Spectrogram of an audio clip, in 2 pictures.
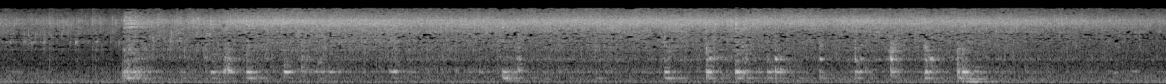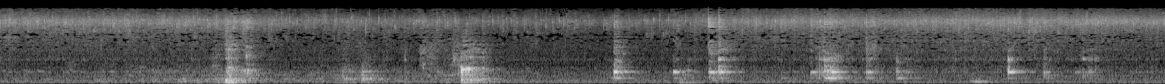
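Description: Garlic and chopped onions sizzling in hot cooking oil in a nonstick pot; the sizzle jumps about a second in as the onions hit the oil, then eases after about ten seconds. A metal spoon stirs and knocks against the pot now and then, most sharply in the second half.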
